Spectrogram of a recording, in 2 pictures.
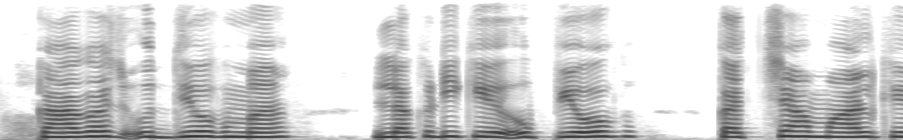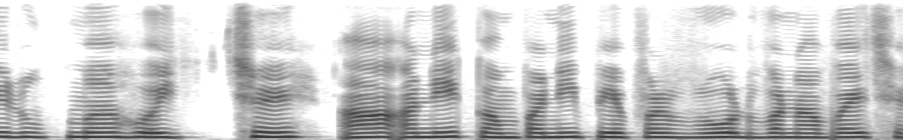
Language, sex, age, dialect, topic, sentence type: Maithili, female, 41-45, Eastern / Thethi, agriculture, statement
